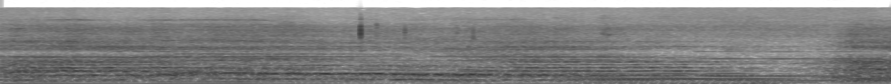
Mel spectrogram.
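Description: Men singing in a church over sustained low organ notes, most likely the sung acclamation before the Gospel. The phrase fades right at the end.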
